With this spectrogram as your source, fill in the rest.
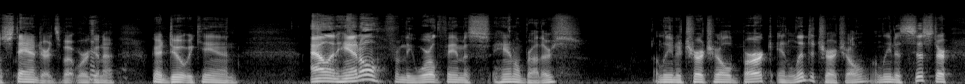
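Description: No dropouts, clicks, distortion or other technical faults can be heard anywhere in the speech.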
